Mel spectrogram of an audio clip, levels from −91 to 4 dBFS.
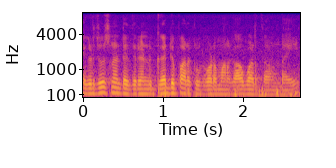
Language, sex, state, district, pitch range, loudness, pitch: Telugu, male, Andhra Pradesh, Anantapur, 120-135 Hz, -19 LUFS, 125 Hz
